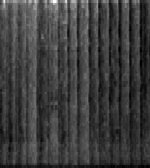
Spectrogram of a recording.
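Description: Rapid bursts of gunfire in a video game, loud and close, crackle in quick overlapping volleys for the whole moment.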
